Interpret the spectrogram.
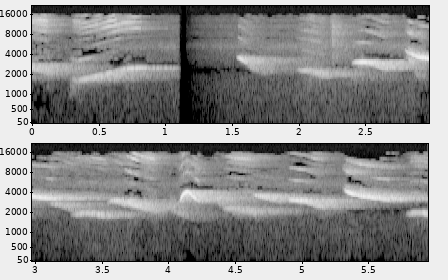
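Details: Repetidor-style green-winged saltator song: a rising whistled slur, a brief gap, then a string of loud falling and level whistles stepping between high and middle pitch, tightly repeated.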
